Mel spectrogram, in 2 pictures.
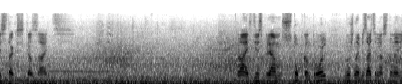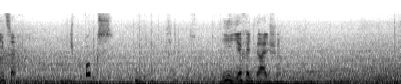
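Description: A car engine hums with a steady low rumble of tyres on the road.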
